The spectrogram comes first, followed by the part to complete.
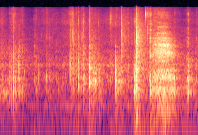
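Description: A deck of tarot cards handled and shuffled in the hands: faint papery rustling and a few soft card flicks starting about a second in, the sharpest just before the end.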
